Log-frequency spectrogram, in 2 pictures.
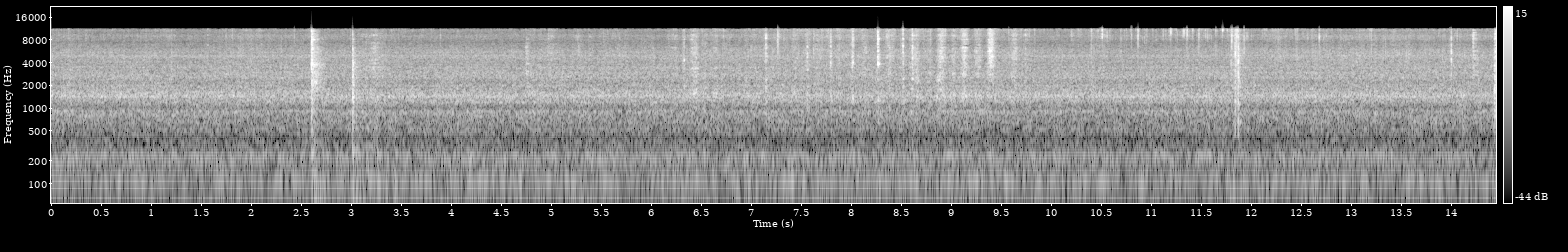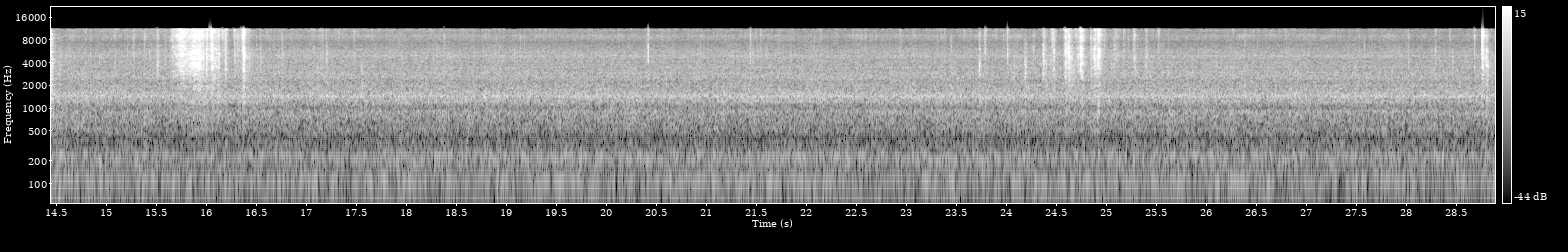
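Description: Egg and bread frying in a non-stick pan: a steady sizzle over a low hum, with scattered clicks and knocks of the pan and utensils. A short rustle comes about halfway through and again near the end.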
